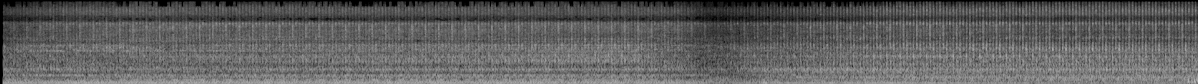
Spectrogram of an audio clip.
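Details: 1.9 TDI ASZ diesel idling with a steady knock about two to three times a second, heard through the driver's side wheel well, not with bonnet open; pulleys except crank, timing kit and dual-mass flywheel recently replaced; cause unknown.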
